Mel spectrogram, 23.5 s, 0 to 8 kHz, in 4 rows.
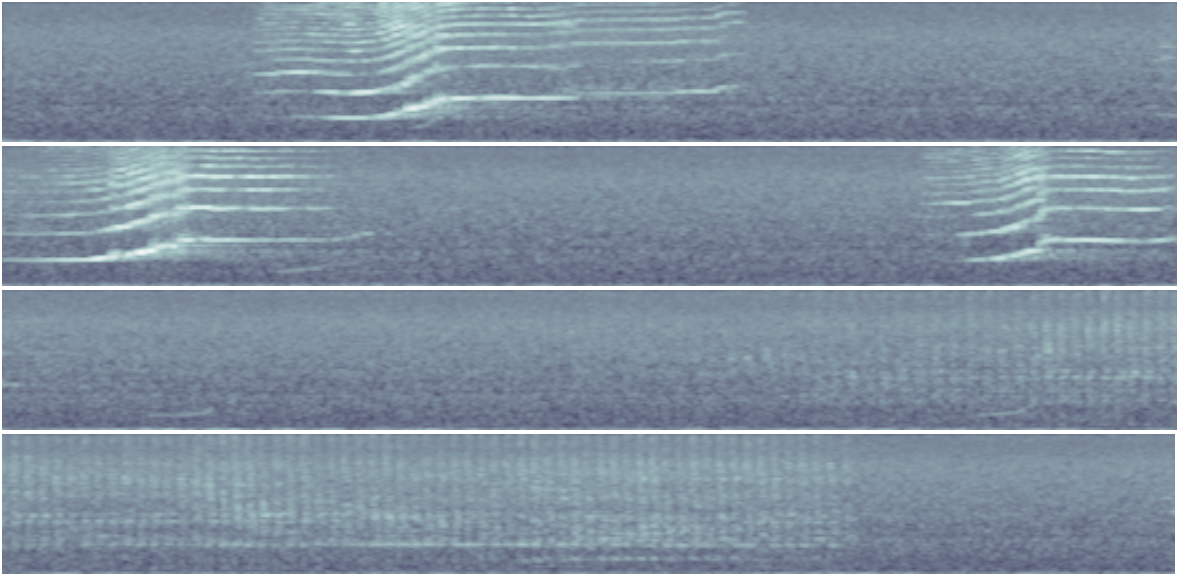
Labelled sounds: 1.2	3.8	humpback whale, 0.80 to 8.0 kHz
5.8	7.6	humpback whale, 0.80 to 8.0 kHz
10.5	11.8	humpback whale, 0.80 to 8.0 kHz
20.6	20.9	humpback whale, 0.80 to 0.90 kHz

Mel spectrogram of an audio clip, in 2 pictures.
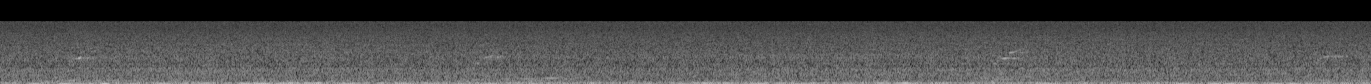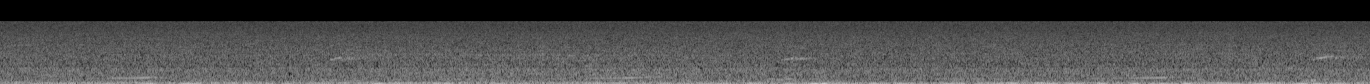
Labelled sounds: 17.0	17.3	humpback whale, 1.1 to 1.4 kHz
21.5	21.8	humpback whale, 1.2 to 1.4 kHz
26.8	27.2	humpback whale, 1.2 to 1.5 kHz

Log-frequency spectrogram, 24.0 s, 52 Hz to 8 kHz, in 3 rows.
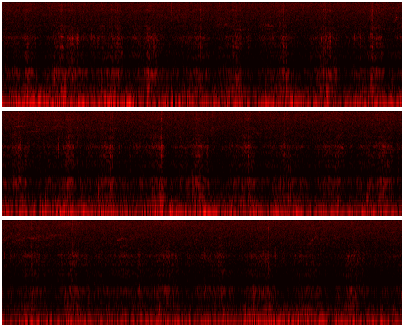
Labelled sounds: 16.2	16.8	killer whale, 2.6 to 4.2 kHz

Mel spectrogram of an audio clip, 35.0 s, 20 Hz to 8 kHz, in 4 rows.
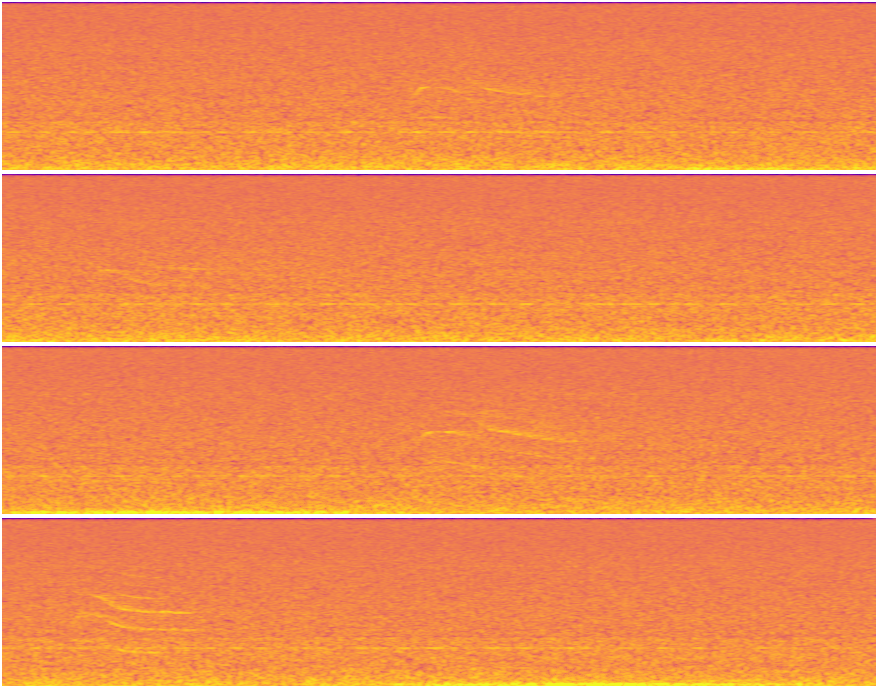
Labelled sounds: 5.0	5.3	killer whale, Bigg's (transient), 1.5 to 1.6 kHz
21.9	22.9	killer whale, Bigg's (transient), 1.5 to 2.0 kHz
27.0	28.1	killer whale, Bigg's (transient), 0.93 to 2.1 kHz

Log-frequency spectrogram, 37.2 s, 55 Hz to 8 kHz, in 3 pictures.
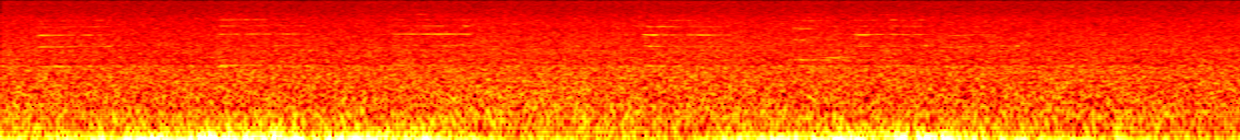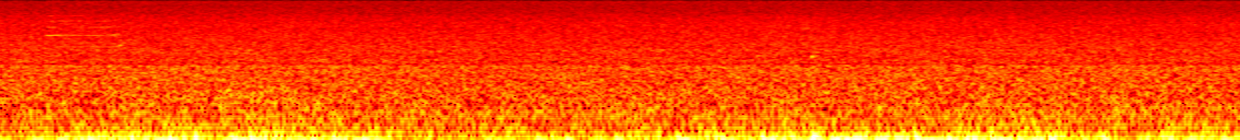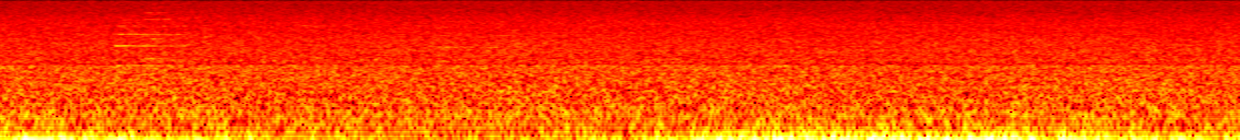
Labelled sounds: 0.4	0.7	killer whale, northern resident, G clan, 1.5 to 2.3 kHz
2.2	2.7	killer whale, northern resident, G clan, 3.8 to 4.0 kHz
3.9	4.5	killer whale, northern resident, G clan, 2.2 to 2.4 kHz
6.4	6.8	killer whale, northern resident, G clan, 3.0 to 3.1 kHz
8.5	8.9	killer whale, northern resident, G clan, 2.2 to 2.4 kHz
12.8	13.1	killer whale, northern resident, G clan, 2.2 to 2.3 kHz
25.9	26.5	killer whale, northern resident, G clan, 1.5 to 5.1 kHz

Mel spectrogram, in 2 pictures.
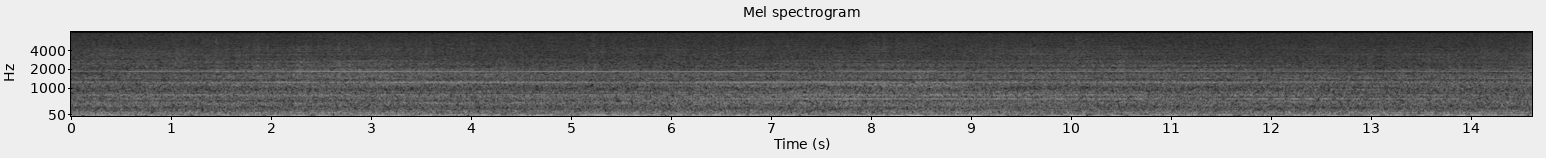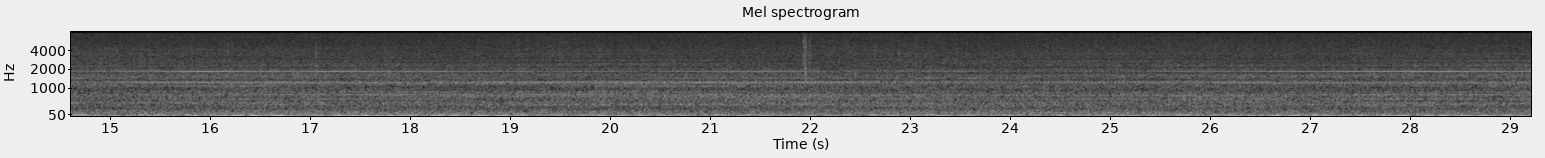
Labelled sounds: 15.7	16.0	vessel noise, 1.8 to 1.9 kHz

